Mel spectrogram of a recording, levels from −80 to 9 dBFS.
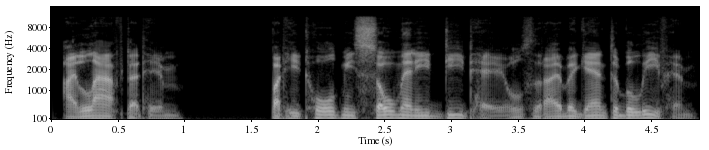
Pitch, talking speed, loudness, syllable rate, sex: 90 Hz, 210 wpm, -22 LUFS, 5.7 syllables/s, male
